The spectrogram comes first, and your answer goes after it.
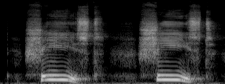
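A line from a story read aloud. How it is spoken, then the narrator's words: Shouting colonel. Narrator (German): schrie der Oberst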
